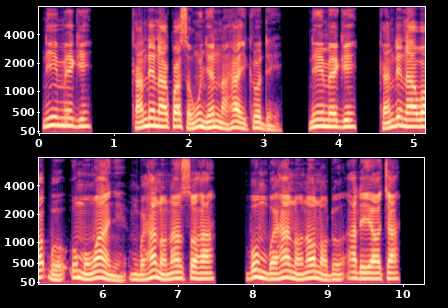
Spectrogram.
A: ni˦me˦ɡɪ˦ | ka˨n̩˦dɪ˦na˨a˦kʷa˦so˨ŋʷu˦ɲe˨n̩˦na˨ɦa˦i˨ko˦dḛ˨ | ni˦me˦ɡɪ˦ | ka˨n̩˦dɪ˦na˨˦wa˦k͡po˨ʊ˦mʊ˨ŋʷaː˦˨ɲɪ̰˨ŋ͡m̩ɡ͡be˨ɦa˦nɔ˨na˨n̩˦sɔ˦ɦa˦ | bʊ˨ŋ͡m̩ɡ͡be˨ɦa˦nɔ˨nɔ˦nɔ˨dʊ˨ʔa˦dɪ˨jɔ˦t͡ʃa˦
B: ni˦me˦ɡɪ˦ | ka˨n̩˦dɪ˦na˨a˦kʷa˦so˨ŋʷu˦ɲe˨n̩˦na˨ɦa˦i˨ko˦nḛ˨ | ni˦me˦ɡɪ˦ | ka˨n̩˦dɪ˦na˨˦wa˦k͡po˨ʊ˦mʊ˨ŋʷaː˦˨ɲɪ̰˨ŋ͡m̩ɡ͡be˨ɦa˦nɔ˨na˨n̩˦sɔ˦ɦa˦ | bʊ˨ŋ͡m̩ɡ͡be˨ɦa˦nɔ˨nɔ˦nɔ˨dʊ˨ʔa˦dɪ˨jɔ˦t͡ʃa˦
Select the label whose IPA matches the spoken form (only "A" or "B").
A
